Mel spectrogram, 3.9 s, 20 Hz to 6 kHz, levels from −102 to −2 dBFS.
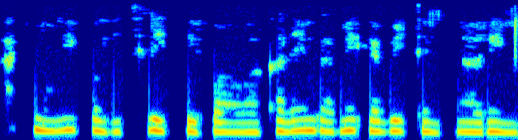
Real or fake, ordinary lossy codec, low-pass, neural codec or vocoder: real; none; 5.4 kHz; none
